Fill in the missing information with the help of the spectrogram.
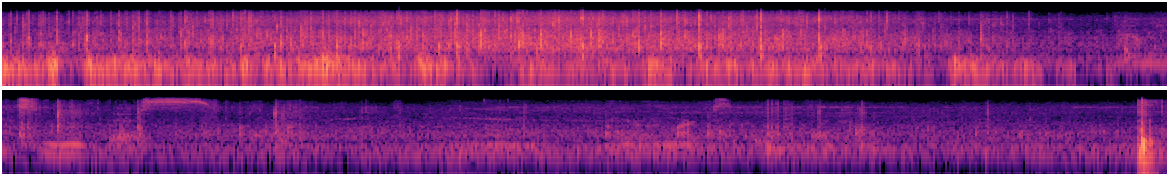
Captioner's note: applause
